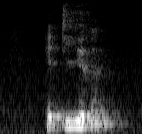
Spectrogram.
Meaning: 1. to publish 2. to edit
- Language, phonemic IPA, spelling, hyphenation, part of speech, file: German, /eˈdiːʁən/, edieren, edie‧ren, verb, De-edieren.ogg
